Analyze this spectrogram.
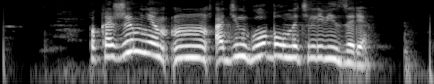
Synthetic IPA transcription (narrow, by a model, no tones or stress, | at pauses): pəkɐʐɨmnʲeɐdʲinɡlˠobəlˠnətʲɪlʲɪvʲizəɾʲɪ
